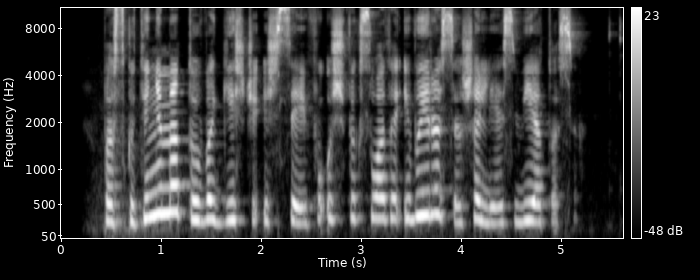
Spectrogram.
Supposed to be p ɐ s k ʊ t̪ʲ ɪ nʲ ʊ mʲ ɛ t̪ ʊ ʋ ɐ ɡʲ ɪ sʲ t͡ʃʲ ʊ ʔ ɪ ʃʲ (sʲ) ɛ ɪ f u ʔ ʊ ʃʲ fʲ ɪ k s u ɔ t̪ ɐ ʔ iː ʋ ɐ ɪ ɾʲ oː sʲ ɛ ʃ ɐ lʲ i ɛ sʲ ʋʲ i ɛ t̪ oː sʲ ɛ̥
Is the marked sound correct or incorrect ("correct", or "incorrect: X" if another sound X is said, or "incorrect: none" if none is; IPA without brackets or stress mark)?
correct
